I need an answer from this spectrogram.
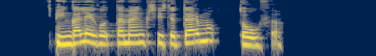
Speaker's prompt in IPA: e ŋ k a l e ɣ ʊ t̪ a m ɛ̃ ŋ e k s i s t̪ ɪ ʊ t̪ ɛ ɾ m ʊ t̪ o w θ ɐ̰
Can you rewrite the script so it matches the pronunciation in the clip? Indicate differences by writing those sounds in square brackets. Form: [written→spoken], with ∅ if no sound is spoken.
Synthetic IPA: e ŋ [k→ɡ] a l e ɣ ʊ t̪ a m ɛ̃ ŋ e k s i s t̪ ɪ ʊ t̪ ɛ ɾ m ʊ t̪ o w θ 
